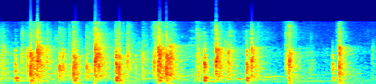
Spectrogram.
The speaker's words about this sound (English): So we get some clap for that. Yes!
